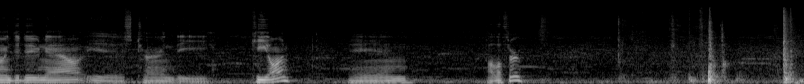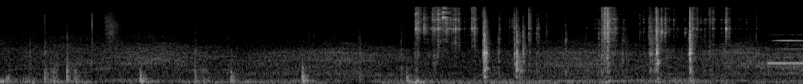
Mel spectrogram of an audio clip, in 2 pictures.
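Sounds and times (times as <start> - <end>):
keys jangling: 12.2 - 15.7.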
